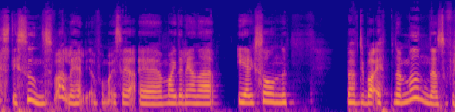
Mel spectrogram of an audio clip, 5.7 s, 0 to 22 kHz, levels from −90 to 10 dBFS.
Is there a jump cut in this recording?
yes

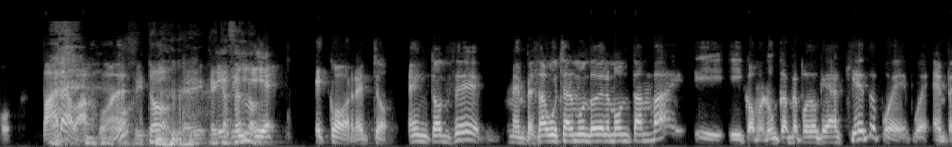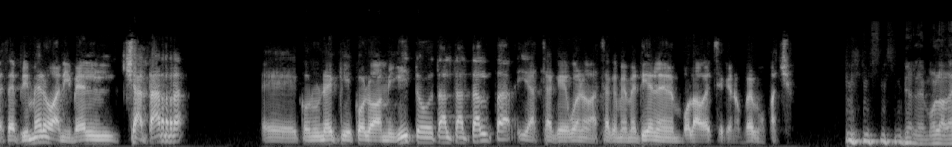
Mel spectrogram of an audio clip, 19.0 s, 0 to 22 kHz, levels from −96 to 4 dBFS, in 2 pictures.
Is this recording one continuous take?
yes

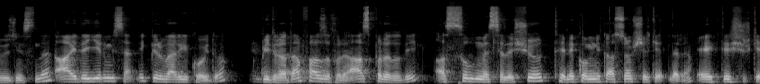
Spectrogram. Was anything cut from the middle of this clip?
yes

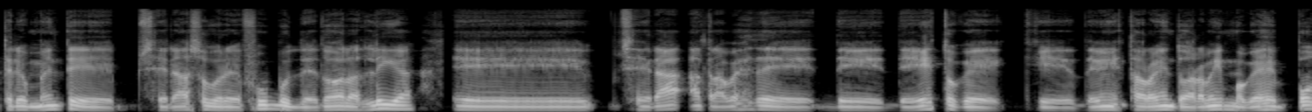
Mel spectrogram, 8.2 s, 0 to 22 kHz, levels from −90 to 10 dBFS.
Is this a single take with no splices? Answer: no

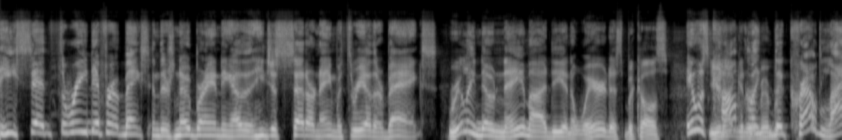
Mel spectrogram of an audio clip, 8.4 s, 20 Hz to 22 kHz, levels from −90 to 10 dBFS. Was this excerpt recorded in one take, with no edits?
no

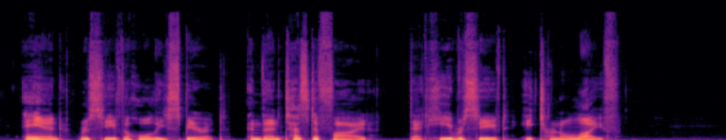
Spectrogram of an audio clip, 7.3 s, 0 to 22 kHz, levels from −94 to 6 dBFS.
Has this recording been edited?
yes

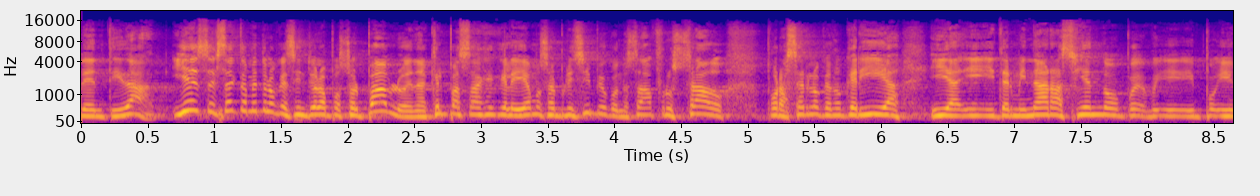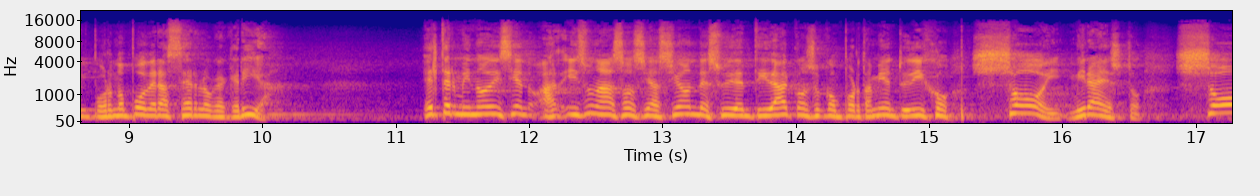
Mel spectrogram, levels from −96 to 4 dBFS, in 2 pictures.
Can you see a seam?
no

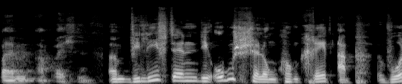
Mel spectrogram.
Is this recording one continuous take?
no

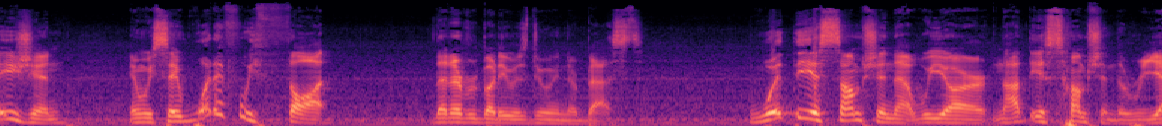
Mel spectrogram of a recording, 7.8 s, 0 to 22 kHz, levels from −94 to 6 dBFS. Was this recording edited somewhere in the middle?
no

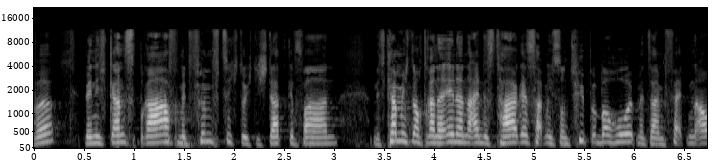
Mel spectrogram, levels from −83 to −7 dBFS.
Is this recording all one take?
yes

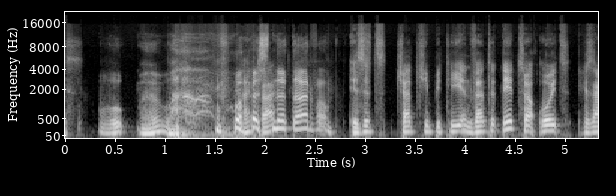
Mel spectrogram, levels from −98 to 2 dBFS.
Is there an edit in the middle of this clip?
yes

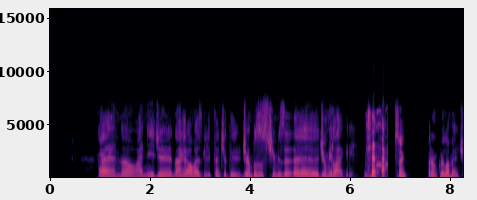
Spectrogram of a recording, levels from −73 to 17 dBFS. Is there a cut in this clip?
yes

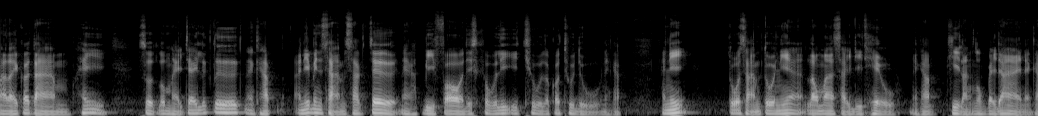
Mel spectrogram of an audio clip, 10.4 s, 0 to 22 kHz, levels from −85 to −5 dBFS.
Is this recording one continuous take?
no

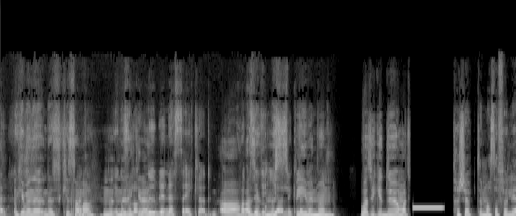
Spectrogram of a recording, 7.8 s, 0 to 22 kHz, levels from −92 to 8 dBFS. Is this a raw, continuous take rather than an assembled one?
yes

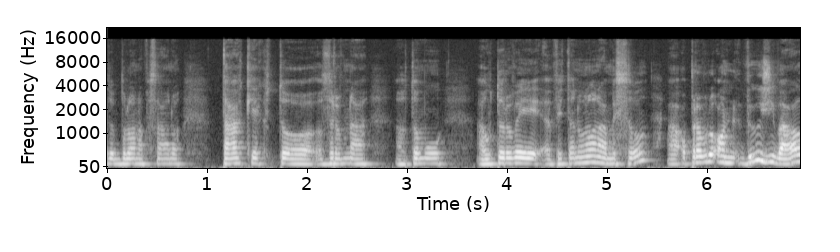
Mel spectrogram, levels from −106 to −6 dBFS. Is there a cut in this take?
no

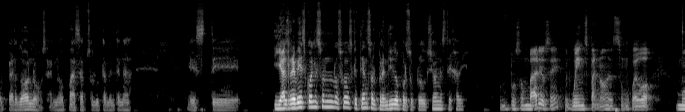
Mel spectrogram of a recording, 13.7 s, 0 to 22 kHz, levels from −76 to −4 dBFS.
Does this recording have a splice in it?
yes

